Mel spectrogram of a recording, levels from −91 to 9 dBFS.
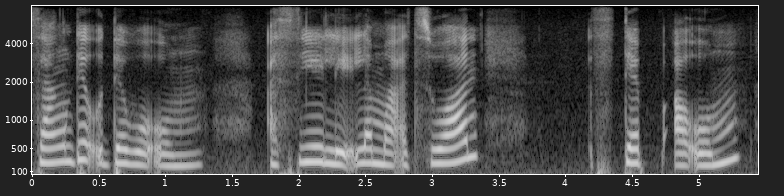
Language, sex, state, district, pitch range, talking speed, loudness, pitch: Mizo, female, Mizoram, Aizawl, 220-265 Hz, 130 wpm, -16 LUFS, 245 Hz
